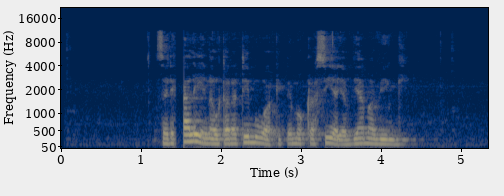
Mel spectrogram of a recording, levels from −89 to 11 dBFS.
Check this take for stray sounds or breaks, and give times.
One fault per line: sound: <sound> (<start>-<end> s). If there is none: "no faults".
sound: dropout (1.4-1.5 s)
